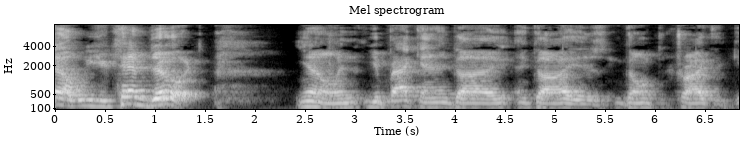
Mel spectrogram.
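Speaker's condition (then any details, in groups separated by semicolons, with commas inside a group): Cerebral palsy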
